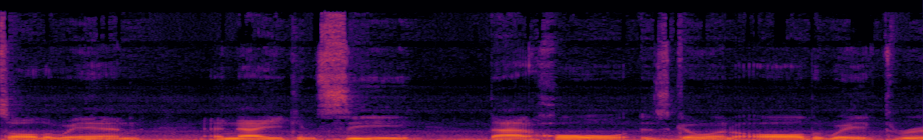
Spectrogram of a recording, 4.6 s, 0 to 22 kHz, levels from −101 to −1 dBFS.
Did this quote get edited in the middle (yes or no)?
no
